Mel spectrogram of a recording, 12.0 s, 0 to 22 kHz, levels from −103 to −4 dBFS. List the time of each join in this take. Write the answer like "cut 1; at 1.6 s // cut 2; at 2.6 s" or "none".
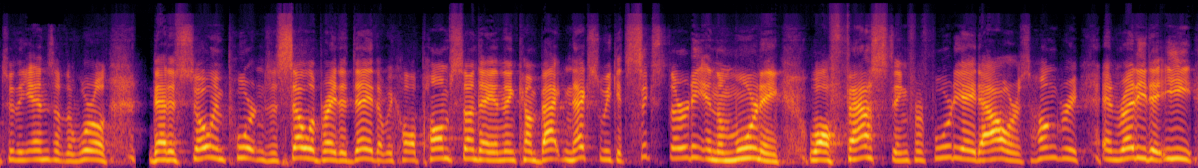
cut 1; at 1.4 s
